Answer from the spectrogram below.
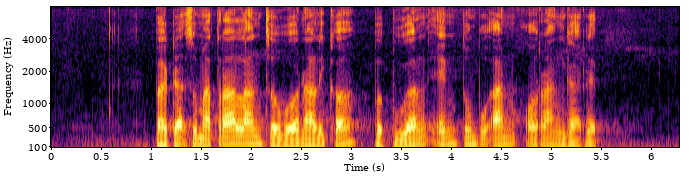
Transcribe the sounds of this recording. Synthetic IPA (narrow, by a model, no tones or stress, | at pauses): b̥ä̤ɖ̥a̤ʔsumat̪ɾaland̥ʒ̥ɔ̤wɔnalikɔb̥ə̤b̥ṳaŋɪŋt̪umpuʔanoɾaŋɡaɾɪt̪̚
